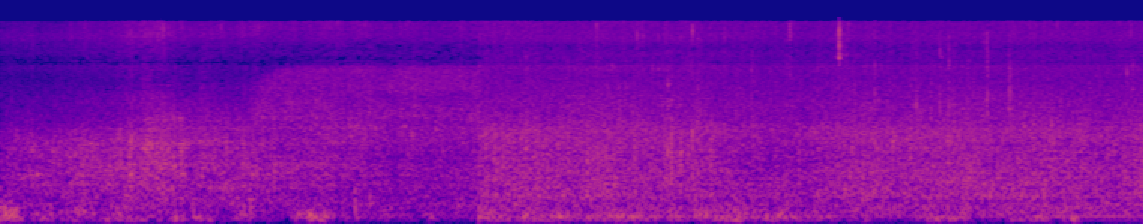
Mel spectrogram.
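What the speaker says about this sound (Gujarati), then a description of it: "વરસાદ ચાલુ છે." Steady hiss of rain falling outdoors, a constant soft wash of sound with a faint breezy undertone.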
